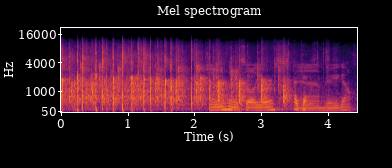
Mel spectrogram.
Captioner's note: audience clapping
